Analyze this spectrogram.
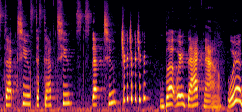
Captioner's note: scratching sound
